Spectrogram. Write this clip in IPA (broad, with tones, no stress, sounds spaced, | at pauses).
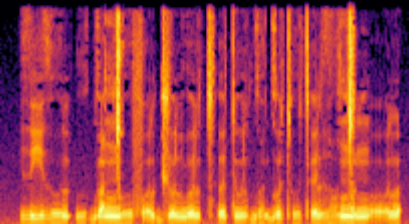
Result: ð i˨ ð o̤˨ l ʔ ṳ˨ ɡʷ ɑ˨ ŋ͡ǀ o̤˩˥ f ɔ̰˨ l d͡ʒ o˨ l w o˨ l t͡sʼ ɤ˨ t u˩˥ l ɡʷ ɑ̤˨ ɡ o˩˥ tʼ o̤˨ tʼ ə˩˥ l ð ɑ̤˩˥ ŋ͡ǀ ʊ˩˥ ŋ ɔ̰˩˥ l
